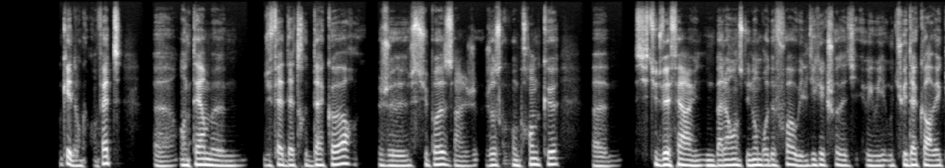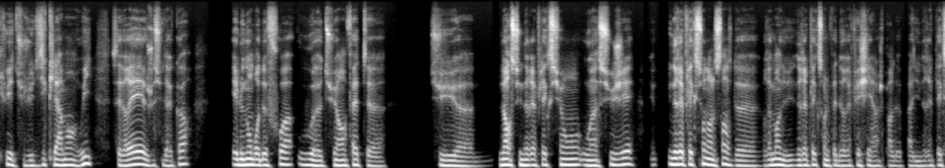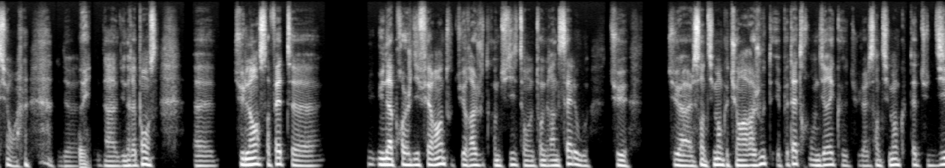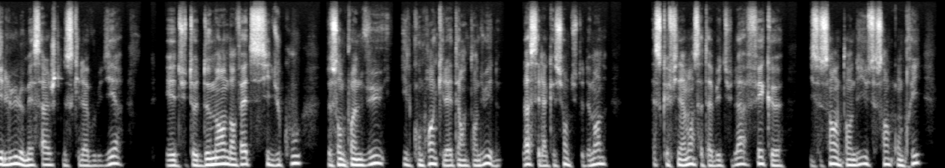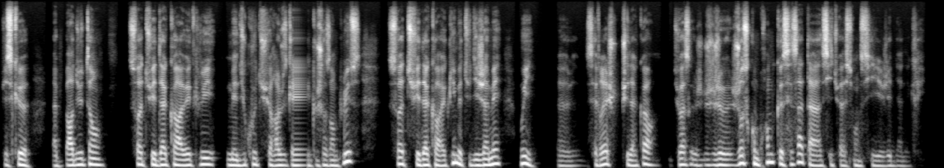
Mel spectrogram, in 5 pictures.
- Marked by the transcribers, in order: stressed: "d'accord"; other background noise; stressed: "Oui"; chuckle; stressed: "dilues"
- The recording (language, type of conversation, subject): French, advice, Comment puis-je m’assurer que l’autre se sent vraiment entendu ?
